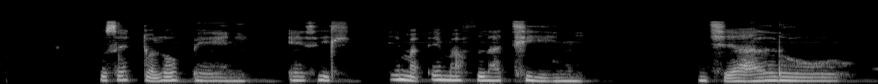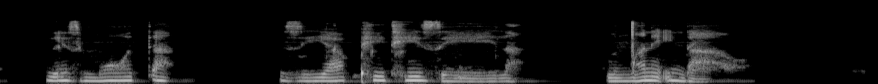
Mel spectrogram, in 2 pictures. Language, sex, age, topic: North Ndebele, female, 36-49, health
